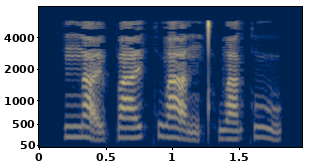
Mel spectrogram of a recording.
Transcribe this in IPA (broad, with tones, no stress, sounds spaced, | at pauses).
n̪ a̰˨˩ ɪ̯ p a˧˥ ɪ̯ k w a̰˨˩ n t̪ʰ w ä˧˥ k u˥˩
